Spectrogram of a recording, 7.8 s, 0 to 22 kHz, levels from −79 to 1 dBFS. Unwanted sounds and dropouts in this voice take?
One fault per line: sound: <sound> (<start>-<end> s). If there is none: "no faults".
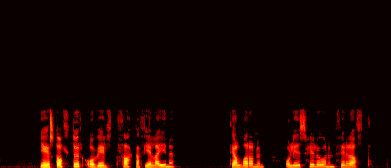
no faults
